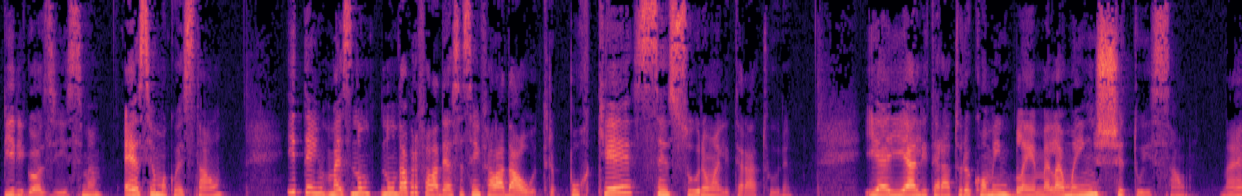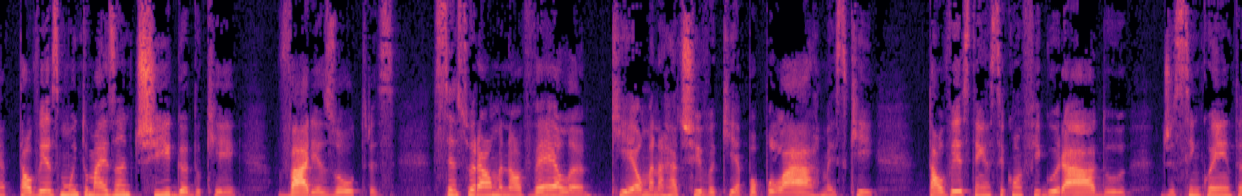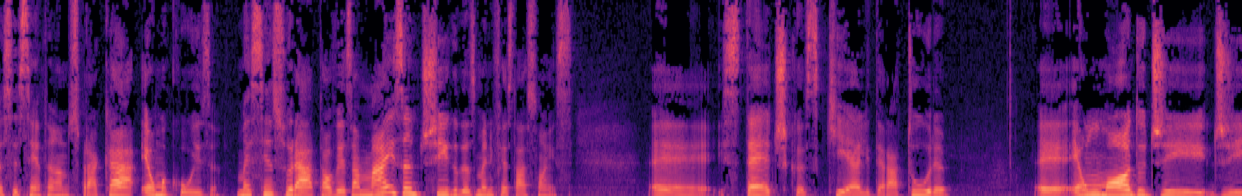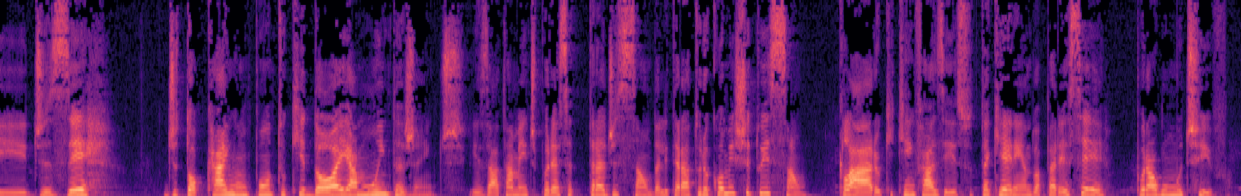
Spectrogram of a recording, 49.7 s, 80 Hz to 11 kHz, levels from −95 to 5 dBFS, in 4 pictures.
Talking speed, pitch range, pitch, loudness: 140 wpm, 185-235 Hz, 210 Hz, -22 LUFS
